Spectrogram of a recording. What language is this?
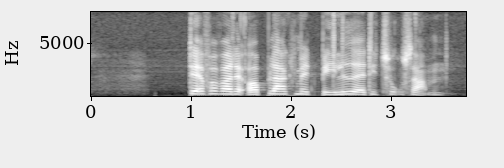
Danish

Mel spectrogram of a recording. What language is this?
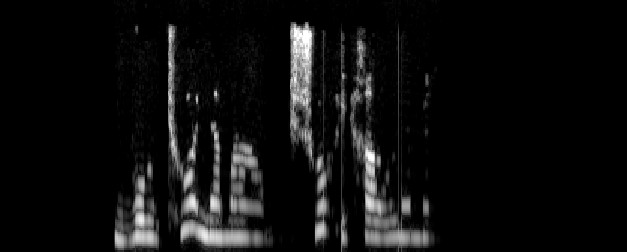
Central Kurdish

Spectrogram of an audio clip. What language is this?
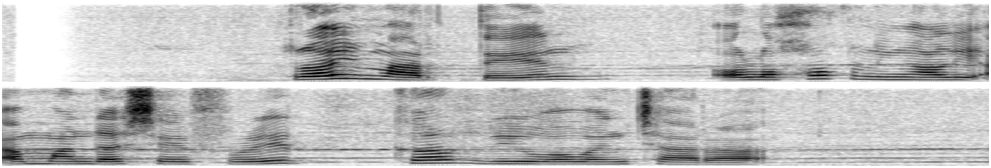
Sundanese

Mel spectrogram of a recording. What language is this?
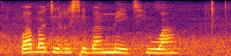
Tswana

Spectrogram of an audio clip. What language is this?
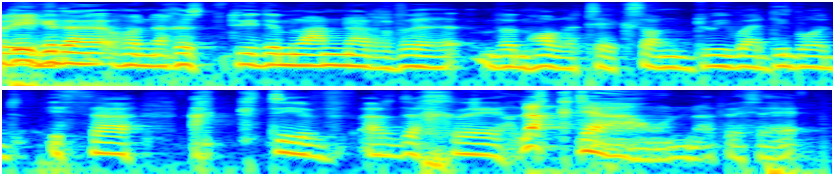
Welsh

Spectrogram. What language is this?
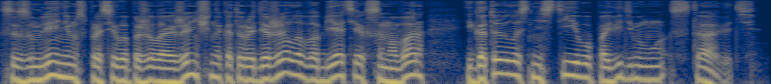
Russian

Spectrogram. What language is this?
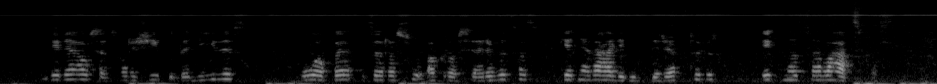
Lithuanian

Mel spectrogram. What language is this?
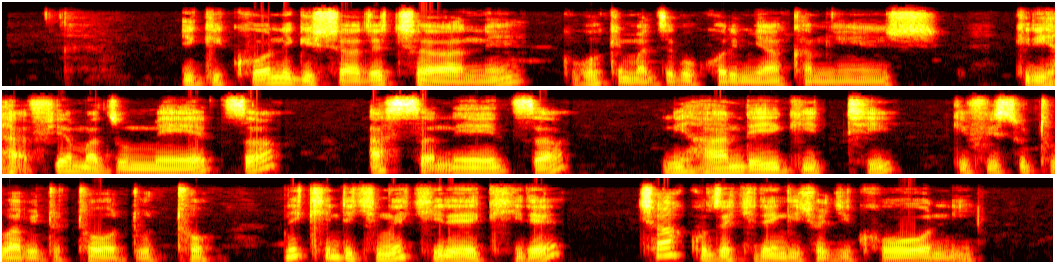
Rundi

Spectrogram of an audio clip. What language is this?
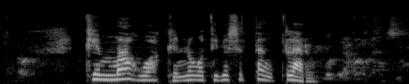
Galician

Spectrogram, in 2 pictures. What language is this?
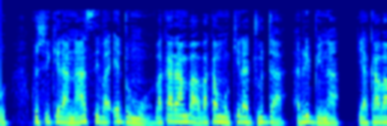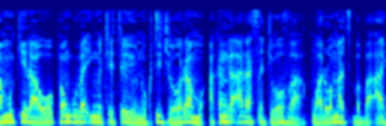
Shona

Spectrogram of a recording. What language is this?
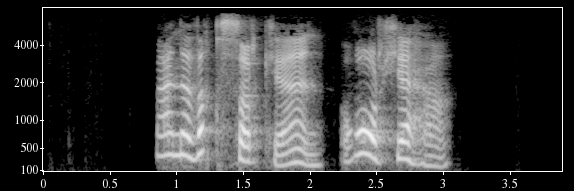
Kabyle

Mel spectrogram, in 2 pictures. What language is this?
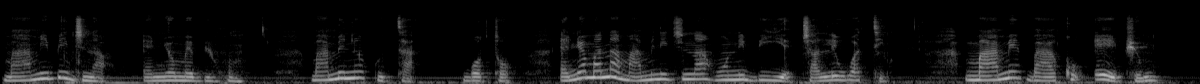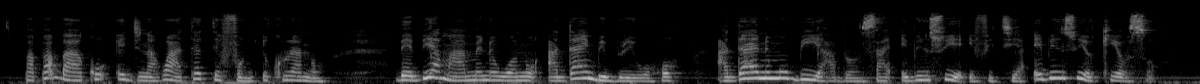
Akan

